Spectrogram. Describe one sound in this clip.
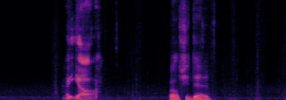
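A man speaks briefly and with animation, close to a microphone.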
